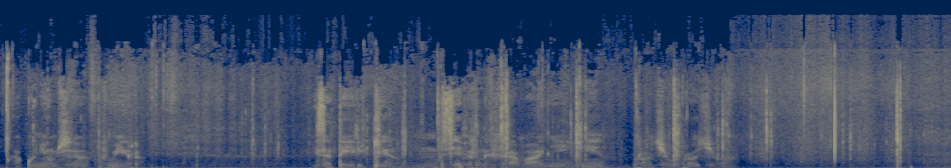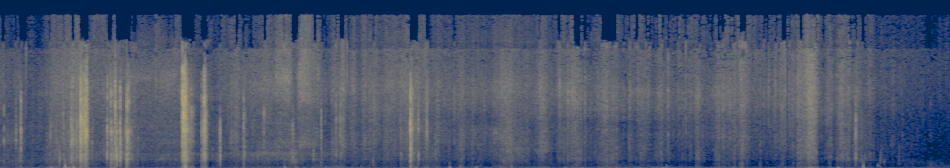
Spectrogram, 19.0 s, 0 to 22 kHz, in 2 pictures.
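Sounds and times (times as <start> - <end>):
soft fabric rustling: 0.4 - 19.0
stones clicking together: 3.6 - 14.1.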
